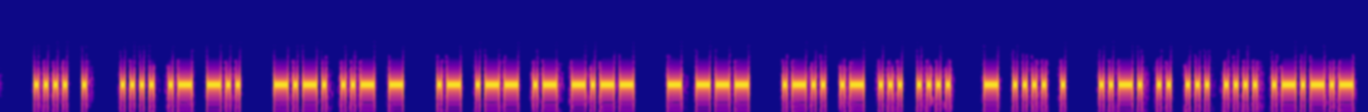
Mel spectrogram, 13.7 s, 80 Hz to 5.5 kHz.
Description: Morse code, heard as a keyed tone, about 25 wpm, 600 Hz. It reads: HE HAD CUT AWAY TO LASH THE FISH.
